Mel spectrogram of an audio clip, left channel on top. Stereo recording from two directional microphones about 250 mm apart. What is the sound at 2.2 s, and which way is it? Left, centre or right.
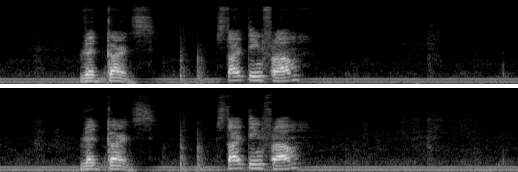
Speech, left.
